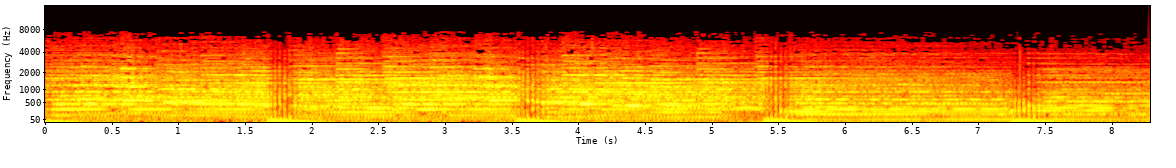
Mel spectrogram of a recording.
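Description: A large bell, the new Liberty Bell being dedicated, tolls steadily, struck roughly every two seconds, each heavy clang swelling into a rich, ringing hum that never fully fades before the next strike. No voices are heard.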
